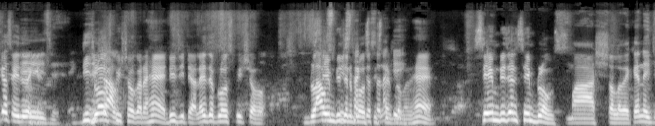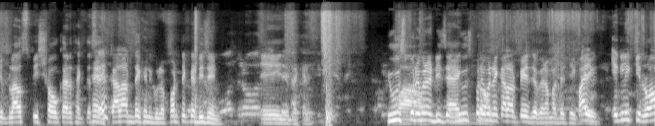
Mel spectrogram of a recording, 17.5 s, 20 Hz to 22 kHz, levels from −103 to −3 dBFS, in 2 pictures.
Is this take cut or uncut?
uncut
